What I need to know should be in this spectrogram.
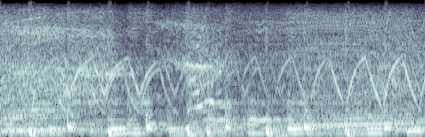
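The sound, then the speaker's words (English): A police car siren yelps in rapid, repeated rising and falling cycles over a heavy engine rumble during a car chase. “Police car chasing us. We're in a fucking car chase.”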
